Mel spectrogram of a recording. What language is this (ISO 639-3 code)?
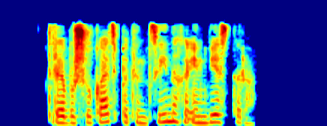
bel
